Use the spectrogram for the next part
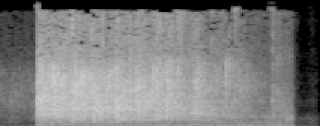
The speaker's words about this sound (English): Oh, special music was awesome tonight. Thank you. Thank you. Yeah, you can clap.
